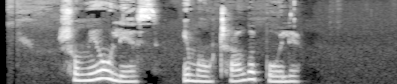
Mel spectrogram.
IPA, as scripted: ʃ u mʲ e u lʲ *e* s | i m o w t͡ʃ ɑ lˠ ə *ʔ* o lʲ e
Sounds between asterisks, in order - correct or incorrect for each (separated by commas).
correct, incorrect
